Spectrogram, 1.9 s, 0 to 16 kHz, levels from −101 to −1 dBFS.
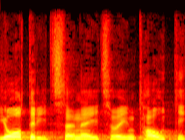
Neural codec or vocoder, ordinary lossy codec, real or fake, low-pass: none; none; real; 14.4 kHz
